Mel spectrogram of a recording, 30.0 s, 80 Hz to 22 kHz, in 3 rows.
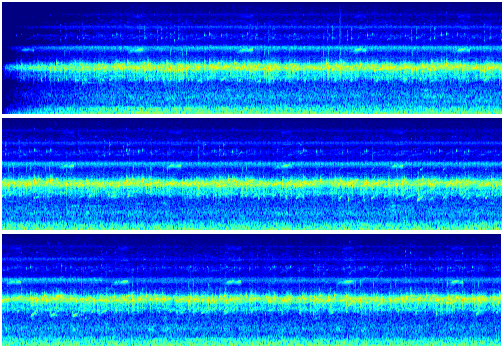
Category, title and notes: Soundscapes > Nature
Otra noche de grillos y ranas (Another night of crickets and frogs)
Otra noche de grillos y ranas cerca de la laguna, en La Matera, el 8 de abri de 2025, carca de las 11 y 43 pm. El registro fue realizado con ZOOM H6, usando la cápsula MS (Mid-Side). Luego fue editado con Audacity 3.7.3. Another night of crickets and frogs near the lagoon, in La Matera, on April 8, 2025, around 11:43 pm. The recording was carried out with ZOOM H6, using the MS (Mid-Side) capsule. It was then edited with Audacity 3.7.3. Hay en el corazón humano una generación perpetua de pasiones; de suerte, que la ruina de una es casi siempre el principio de otra. Reflexiones o sentencias y máximas morales de M. el duque de La Rochefoucauld (1824) - Narciso Alvaro. Reflexión: Retrata al corazón -metáfora del alma humana- como un hervidero perpetuo, un manantial que no cesa de brotar deseos, afectos, apegos, envidias o esperanzas, en un ciclo sin descanso ni redención… La pasión, en esta sentencia, no se extingue, solo se transforma.
Environment, Abasto, Nature, Crickets, Night, Ranas, Ambience, Laguna, Cricket, Birds, Lagoon, Frogs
